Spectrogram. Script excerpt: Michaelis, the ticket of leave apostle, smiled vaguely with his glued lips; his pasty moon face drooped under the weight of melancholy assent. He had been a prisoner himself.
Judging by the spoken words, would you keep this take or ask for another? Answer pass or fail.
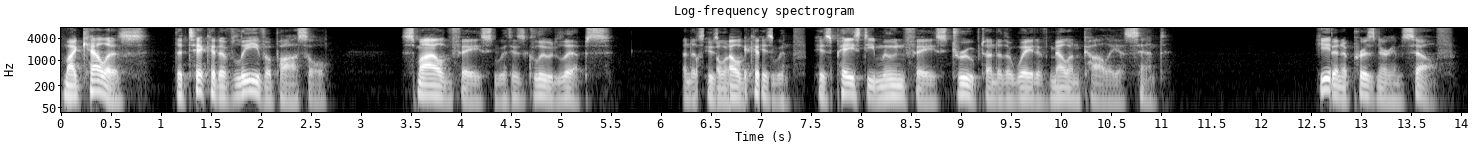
fail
